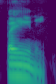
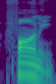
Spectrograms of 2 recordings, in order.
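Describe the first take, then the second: First: The first vowel is a short 'a' sound. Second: The first vowel is an open 'aw' sound. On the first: This is how people in the South say it. The speaker calls it right. "We say" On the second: This is how outsiders on the news say it. The speaker calls it wrong. "they call her Fawny"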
